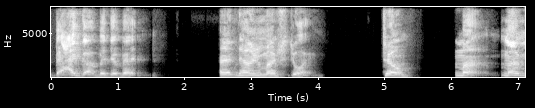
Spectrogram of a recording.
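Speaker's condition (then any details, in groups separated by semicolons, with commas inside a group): Cerebral palsy; speech not affected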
